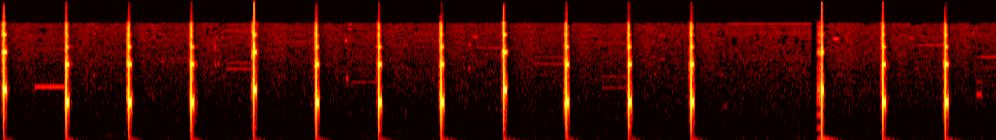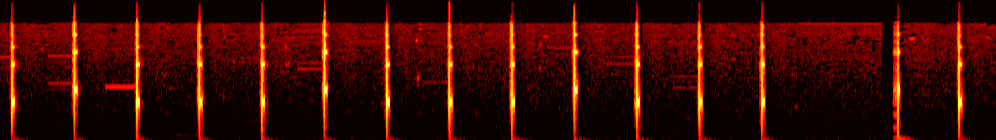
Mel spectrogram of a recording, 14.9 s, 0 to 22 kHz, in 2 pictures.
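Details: AED metronome in a training demonstration: regular sharp clicks at about 110 a minute, pausing briefly after each set of thirty, pacing chest compressions for five CPR cycles after a delivered shock.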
